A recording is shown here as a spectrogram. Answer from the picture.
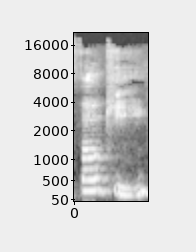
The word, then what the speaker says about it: Fuck: His name is Guy, and then F-U-C-K. – Guy Fuck. – Guy Fuck, but even though in Brazil it's pronounced Foki.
